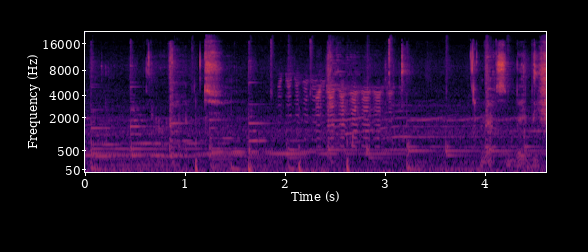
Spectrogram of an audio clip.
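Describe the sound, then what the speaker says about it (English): Sheep and goats, including baby sheep, bleat in a Minecraft-style game world, several short bleats and cries popping up over a busy bed of game music and effects while a person talks. "We got some baby sheep, we got some goats"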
